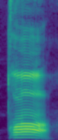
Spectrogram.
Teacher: آواز بھی موٹی ہوگی اور زبان کا کنارہ اوپر کے 2 دانتوں کے جڑ والے حصے کو لگے گی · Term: طا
